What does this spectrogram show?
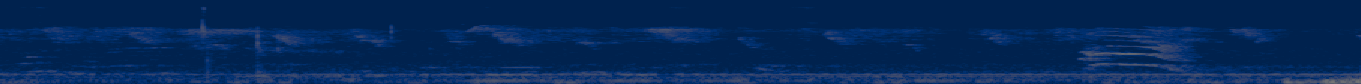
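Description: Faint bird chirping, short high chirps repeating throughout, with one louder falling call about five and a half seconds in.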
